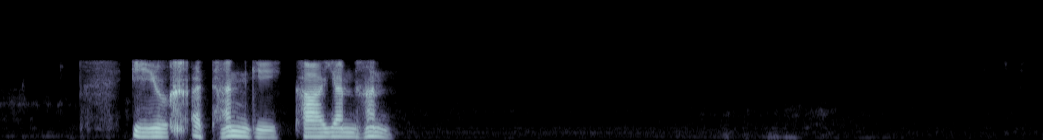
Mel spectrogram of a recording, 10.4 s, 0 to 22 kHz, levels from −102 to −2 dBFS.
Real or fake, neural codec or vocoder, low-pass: fake; codec, 44.1 kHz, 7.8 kbps, Pupu-Codec; 3.6 kHz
